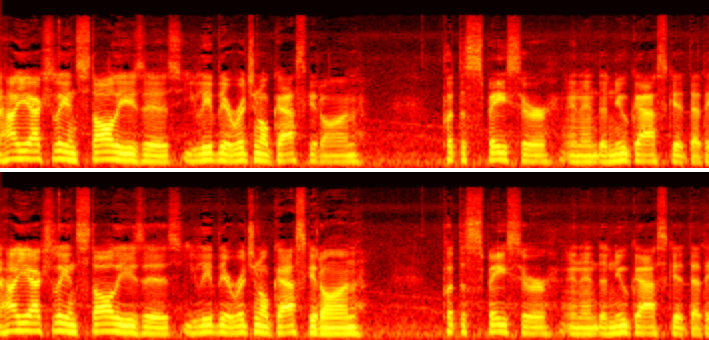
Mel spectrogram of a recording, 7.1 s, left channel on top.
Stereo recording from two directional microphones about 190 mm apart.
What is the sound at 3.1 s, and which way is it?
Speech, 35° right (ahead or behind).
